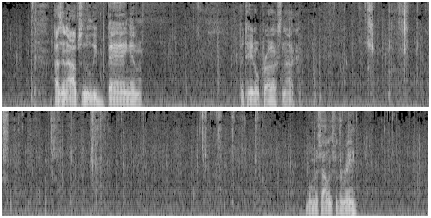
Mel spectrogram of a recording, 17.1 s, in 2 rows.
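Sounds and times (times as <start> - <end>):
faint background hiss: 0.0 - 17.0
fries crunching while chewed: 3.7 - 4.4, 5.8 - 14.0, 15.2 - 16.9.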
